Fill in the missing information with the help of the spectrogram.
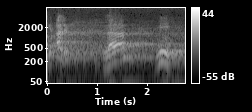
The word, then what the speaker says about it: الم: فما الذي دلنا على أن هذه تنطق في البقرة ألف لام ميم وتنطق في هذه السورة بألم؟ إنه سماع من المبلغ، سمعناها هكذا فقرأناها هكذا.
